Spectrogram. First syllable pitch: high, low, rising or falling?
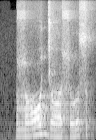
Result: rising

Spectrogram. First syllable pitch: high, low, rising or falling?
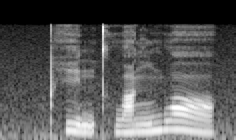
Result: low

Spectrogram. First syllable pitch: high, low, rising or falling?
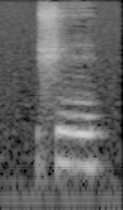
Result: low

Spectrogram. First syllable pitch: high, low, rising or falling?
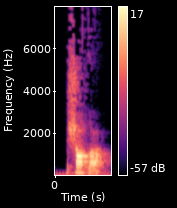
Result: high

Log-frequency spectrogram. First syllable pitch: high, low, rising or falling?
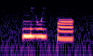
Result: high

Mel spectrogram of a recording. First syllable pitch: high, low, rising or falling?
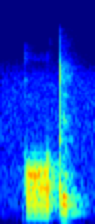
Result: low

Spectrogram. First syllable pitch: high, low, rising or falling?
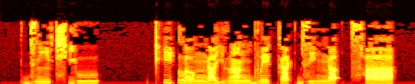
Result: low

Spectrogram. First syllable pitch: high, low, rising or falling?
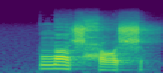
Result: falling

